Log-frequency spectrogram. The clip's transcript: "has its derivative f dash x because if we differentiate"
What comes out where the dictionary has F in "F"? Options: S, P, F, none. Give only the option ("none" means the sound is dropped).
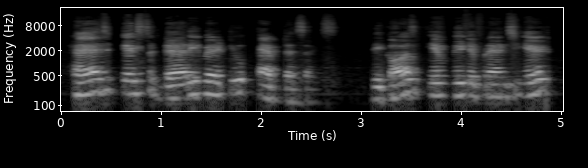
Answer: P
